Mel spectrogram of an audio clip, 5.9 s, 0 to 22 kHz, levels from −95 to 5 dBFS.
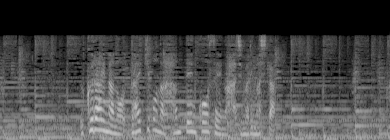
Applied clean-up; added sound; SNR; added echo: none; Organ; 17 dB; none.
